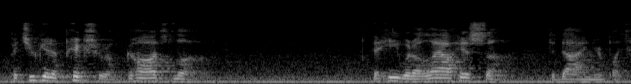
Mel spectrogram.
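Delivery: low, soft pulpit appeal with long pauses; reverent, subdued sermon close; hushed preaching. Acted. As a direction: let each phrase sink in quietly.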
